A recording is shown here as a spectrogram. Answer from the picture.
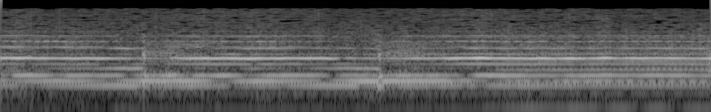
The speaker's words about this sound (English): Came quitting time, there was a whistle. Loud enough to buckle your knees and send waves up your spine.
